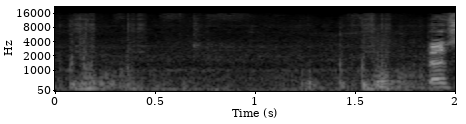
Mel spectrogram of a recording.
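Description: Steady noise inside the cabin of a car waiting in rain, with a windscreen wiper sweeping across the glass and brief bits of a man's voice.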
